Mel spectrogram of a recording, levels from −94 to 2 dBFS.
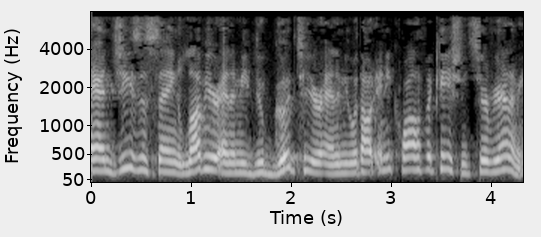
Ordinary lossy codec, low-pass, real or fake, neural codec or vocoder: MP3, 32 kbps; 7.2 kHz; fake; vocoder, 22.05 kHz, 80 mel bands, HiFi-GAN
